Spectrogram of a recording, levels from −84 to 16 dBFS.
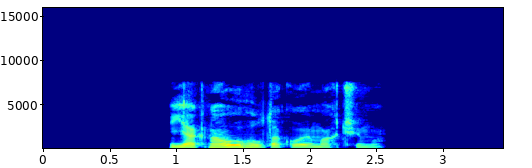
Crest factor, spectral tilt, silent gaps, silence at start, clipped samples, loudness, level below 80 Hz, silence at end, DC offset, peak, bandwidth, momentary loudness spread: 22 dB; -5.5 dB/octave; none; 0.95 s; under 0.1%; -28 LUFS; -72 dBFS; 0.9 s; under 0.1%; -8 dBFS; 8 kHz; 16 LU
